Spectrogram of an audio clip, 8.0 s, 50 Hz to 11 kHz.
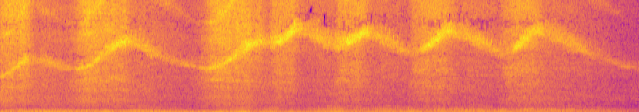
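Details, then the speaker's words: Abandoned Ford F550 diesel truck after lift pump fix, throttle blips: clean rising and falling turbo whistle over a smooth diesel with no knocks or engine noises; normal revving with turbo spool. "And also the truck is running beautifully. It's not falling on its face, nothing. It's all perfect. We don't hear no noises coming from the engine."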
